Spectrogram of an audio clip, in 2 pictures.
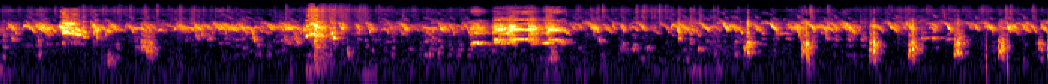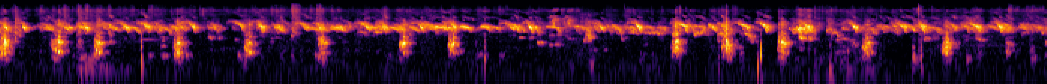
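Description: A hen clucks in short, repeated calls.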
